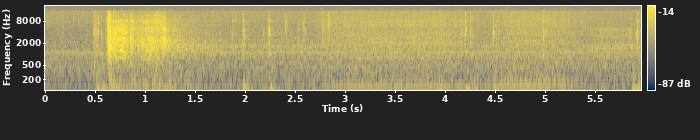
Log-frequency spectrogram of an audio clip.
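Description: A truck engine in the Teardown sandbox game sparks to life with a loud burst near the start, then settles into a steady low rumble with occasional ticks and clunks, no talking.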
